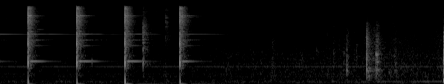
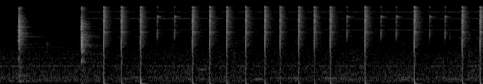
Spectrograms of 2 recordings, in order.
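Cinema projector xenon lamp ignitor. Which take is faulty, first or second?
second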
